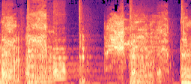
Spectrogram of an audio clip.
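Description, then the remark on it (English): Pigs oink and grunt loudly, a string of harsh snorts and squealing bursts separated by short pauses, with no voices. “Okay, the pigs are going to wallow in the mud in our messes.”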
